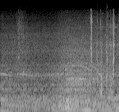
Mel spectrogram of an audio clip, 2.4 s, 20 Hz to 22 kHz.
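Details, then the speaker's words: 1999 Toyota Corolla just after an overdue oil and filter change, oil light off: steady, quiet idle with a few light handling clicks; the valves pumped up, the lifter tick is gone and it sounds happier; normal idle. "I heard the valves pump up. Sounds a lot happier now. A lot happier than it did when I first started it."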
